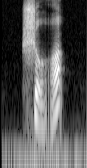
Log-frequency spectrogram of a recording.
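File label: "shě", Mandarin Chinese pinyin; pinyin2; pinyinji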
